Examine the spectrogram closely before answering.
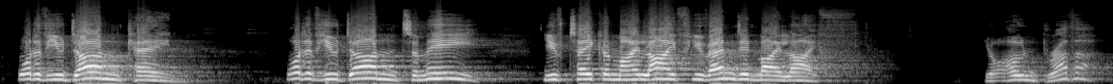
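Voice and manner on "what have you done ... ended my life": acted shouted accusing cry, higher. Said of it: "Abel's blood shouts out".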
